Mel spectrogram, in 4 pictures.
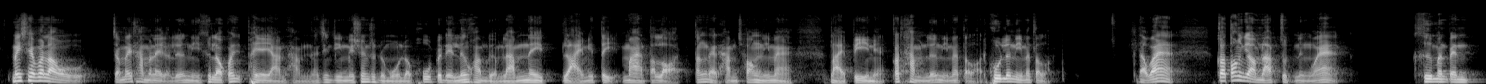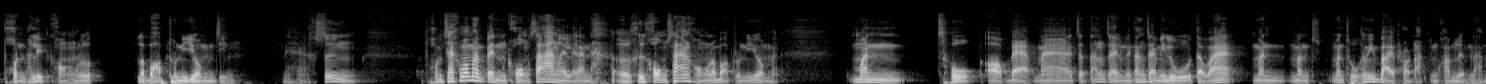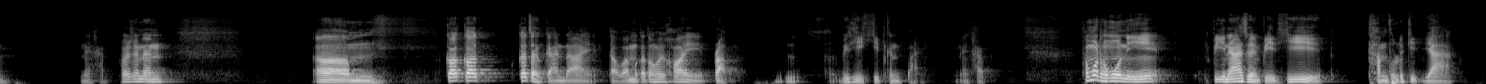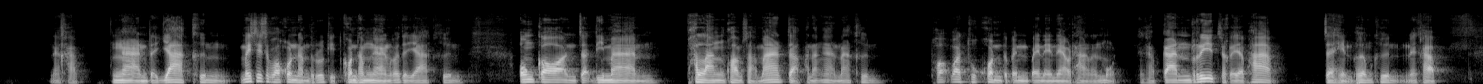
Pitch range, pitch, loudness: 85-110 Hz, 95 Hz, -18 LUFS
